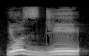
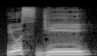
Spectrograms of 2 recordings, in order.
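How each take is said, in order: First: The consonant before the j is a voiced z. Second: The consonant before the j is a voiceless s. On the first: The speaker calls it right. "يزجي سحابة" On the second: The speaker calls it wrong. "كتير من الناس في يزجي دي بيقولوا ايه؟"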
